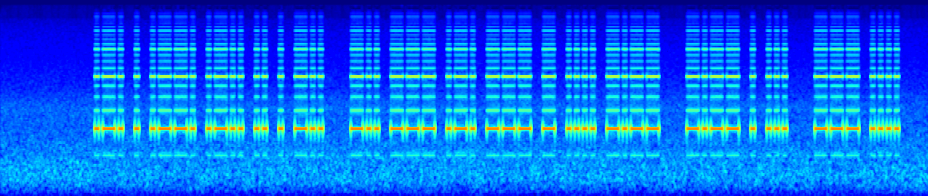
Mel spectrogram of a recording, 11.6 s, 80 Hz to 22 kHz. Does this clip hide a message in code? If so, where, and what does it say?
Yes: Morse code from 1.1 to 11.3 s, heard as electronic beeps, machine-sent, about 24 wpm, 1800 Hz. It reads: REPLIED DOROTHY YES OH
